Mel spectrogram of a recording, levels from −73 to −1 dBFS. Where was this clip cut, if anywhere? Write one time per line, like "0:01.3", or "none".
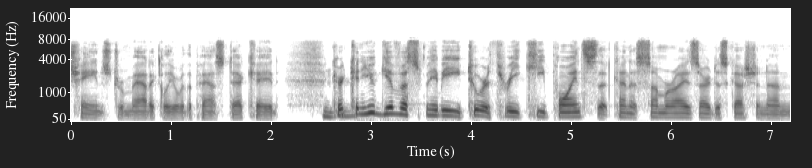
none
